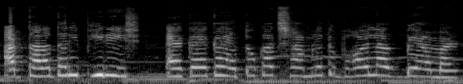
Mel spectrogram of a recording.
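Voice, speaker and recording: Very high-pitched young cartoon girl voiced by an actor. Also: fairly even intonation, normal speed, over loud music. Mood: teasing, bossy. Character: young village girl, chatty, teasing her older brother. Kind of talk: Bengali cartoon story dialogue.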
